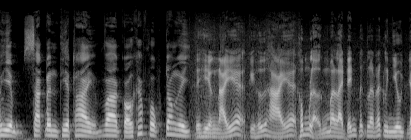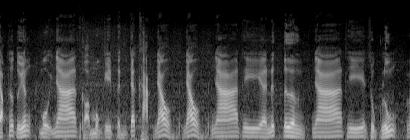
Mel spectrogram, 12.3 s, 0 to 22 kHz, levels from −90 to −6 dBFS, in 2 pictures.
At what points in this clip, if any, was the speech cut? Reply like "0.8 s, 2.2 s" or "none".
2.0 s, 2.8 s, 5.3 s, 6.1 s, 8.9 s

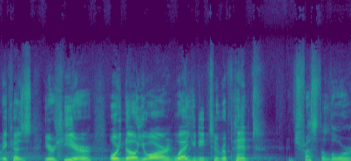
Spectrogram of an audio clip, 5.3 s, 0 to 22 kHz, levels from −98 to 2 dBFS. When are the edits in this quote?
1.8 s, 2.6 s, 4.2 s

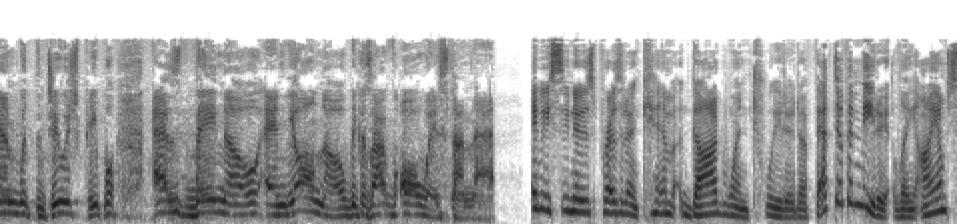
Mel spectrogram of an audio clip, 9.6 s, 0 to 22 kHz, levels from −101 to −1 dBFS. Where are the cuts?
none

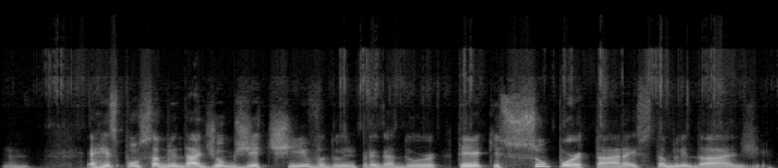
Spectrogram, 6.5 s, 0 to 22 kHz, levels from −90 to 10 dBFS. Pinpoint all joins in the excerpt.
3.8 s

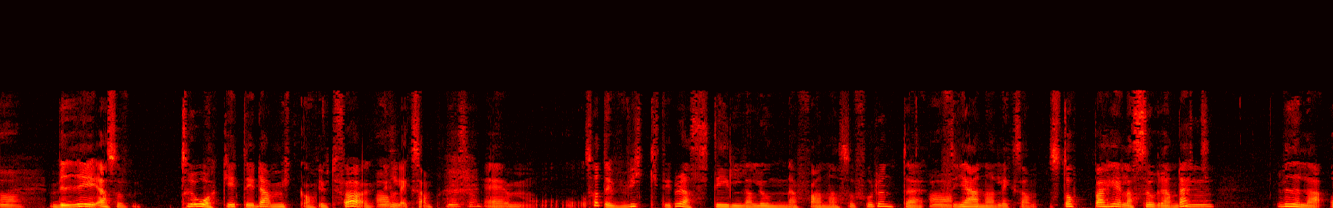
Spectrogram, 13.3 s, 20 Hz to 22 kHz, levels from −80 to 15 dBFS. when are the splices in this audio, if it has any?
3.2 s, 3.9 s, 5.8 s, 6.7 s, 9.5 s

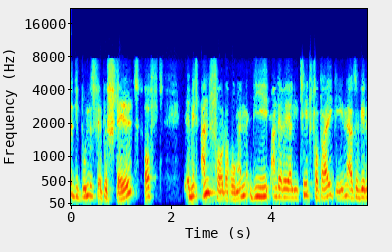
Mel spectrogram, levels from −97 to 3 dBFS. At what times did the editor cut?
1.4 s, 4.0 s

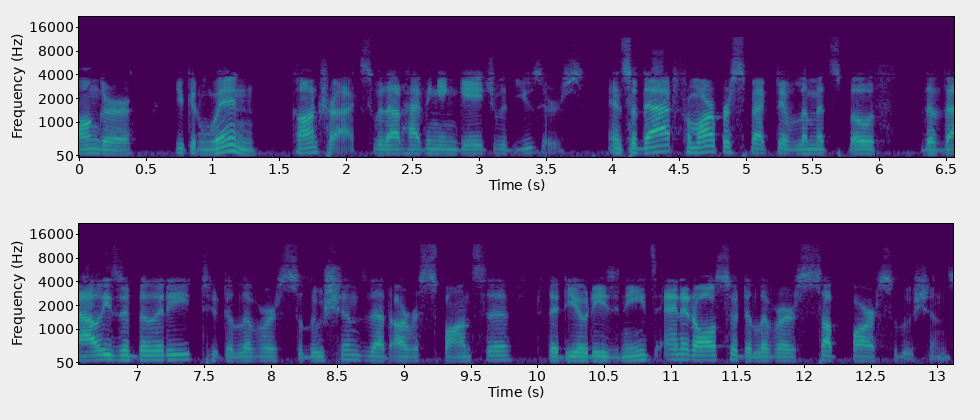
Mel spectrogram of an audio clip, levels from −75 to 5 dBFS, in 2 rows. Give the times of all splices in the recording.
none

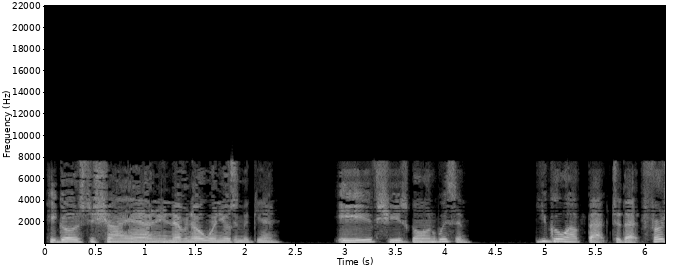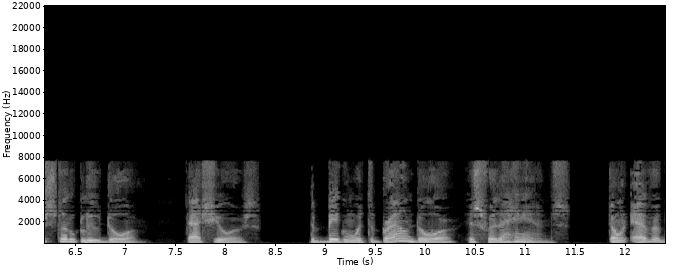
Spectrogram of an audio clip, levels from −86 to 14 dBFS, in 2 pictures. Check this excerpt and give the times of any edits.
1.9 s, 6.5 s

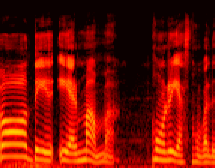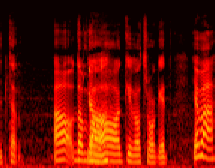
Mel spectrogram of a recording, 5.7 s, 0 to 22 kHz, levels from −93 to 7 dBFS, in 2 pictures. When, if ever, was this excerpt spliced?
2.0 s, 2.6 s, 3.4 s

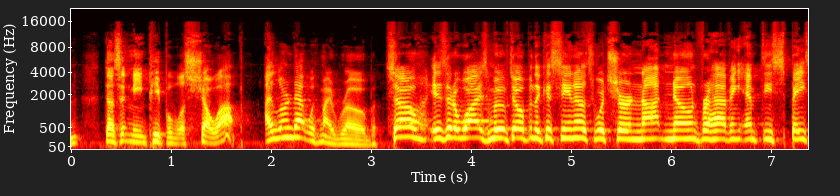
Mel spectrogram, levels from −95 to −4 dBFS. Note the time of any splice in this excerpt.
1.9 s, 3.1 s

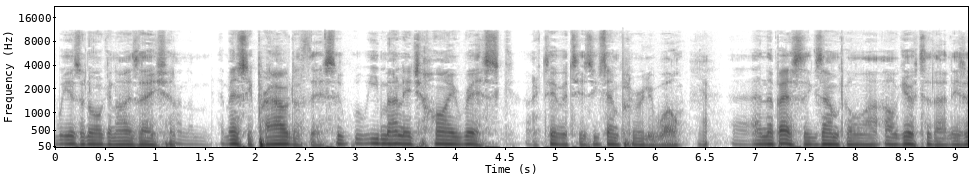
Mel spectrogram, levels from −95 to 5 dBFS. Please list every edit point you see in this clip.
1.2 s, 6.3 s

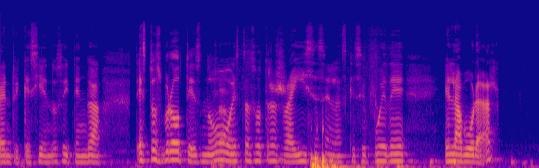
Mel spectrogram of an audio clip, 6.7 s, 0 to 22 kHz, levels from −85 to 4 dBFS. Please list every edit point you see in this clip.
1.6 s

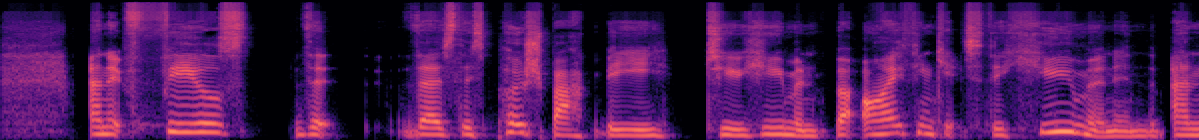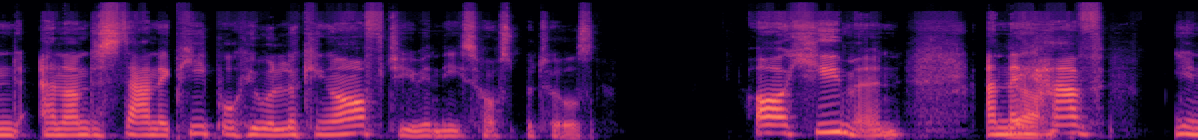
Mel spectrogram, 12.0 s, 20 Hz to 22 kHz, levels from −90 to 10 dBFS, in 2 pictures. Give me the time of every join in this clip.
1.4 s, 2.9 s, 5.8 s, 6.8 s

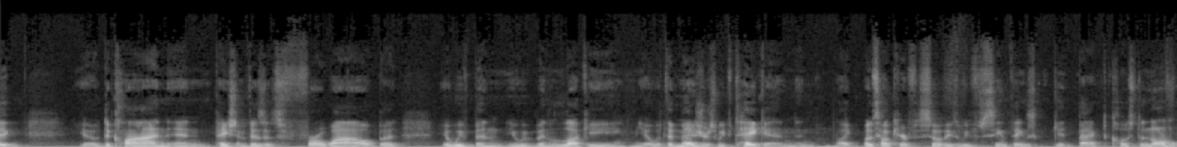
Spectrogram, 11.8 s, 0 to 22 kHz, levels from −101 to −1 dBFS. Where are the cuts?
8.6 s

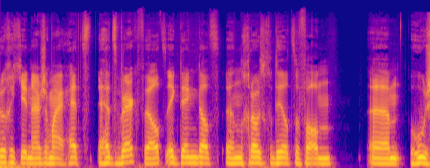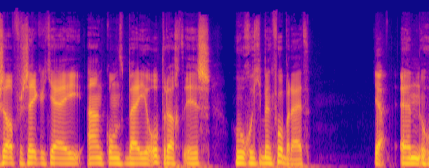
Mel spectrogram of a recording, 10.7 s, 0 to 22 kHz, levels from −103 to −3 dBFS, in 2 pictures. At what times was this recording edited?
none

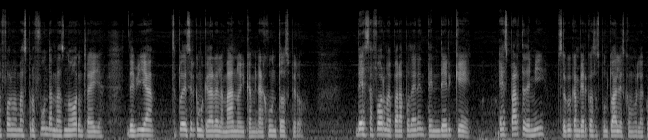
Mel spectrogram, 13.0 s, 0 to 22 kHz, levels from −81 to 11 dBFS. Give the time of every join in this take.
1.5 s, 11.2 s

